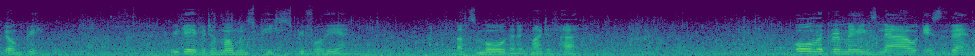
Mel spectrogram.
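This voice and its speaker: An actor playing a solemn, grieving elf mage in a video game, measured and grave. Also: male voice, mid-range voice, heavy background noise, close to an everyday voice. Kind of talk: video game cutscene acting.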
